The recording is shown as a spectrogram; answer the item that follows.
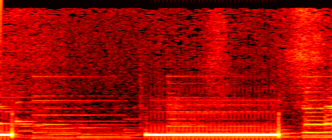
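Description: A telephone busy tone sounds after a call is disconnected: a short beep, then a steady single-pitched tone of about one second, then the start of another, over a faint low hum.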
